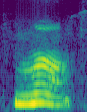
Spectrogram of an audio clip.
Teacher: voiced velar nasal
